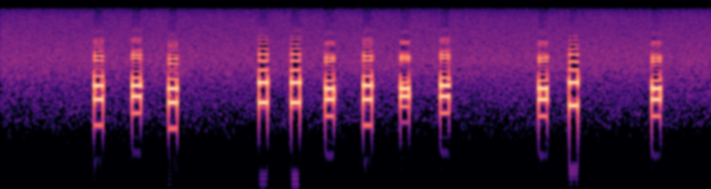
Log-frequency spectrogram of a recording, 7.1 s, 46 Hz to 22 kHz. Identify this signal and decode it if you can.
DTMF, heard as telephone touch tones, dialled by hand, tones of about 90 ms. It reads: 804 6678*0 73 7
